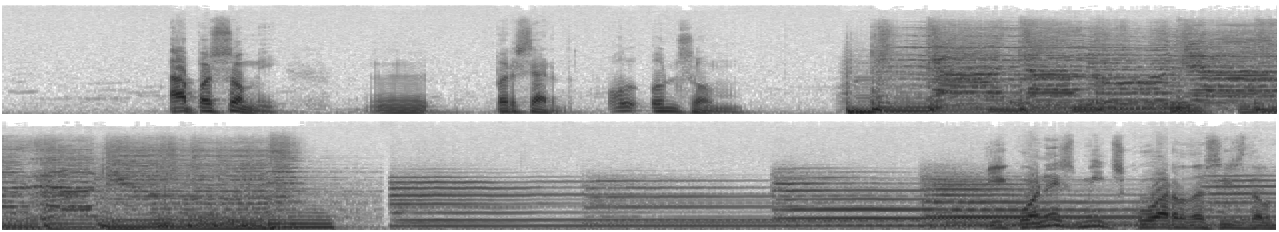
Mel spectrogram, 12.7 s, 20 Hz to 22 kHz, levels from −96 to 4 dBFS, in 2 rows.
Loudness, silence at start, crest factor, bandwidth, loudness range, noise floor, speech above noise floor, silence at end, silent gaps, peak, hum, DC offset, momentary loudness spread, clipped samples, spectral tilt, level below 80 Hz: -18 LUFS; 0.85 s; 16 dB; 16.5 kHz; 5 LU; -53 dBFS; 37 dB; 0 s; none; -2 dBFS; none; under 0.1%; 11 LU; under 0.1%; -5.5 dB/octave; -32 dBFS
